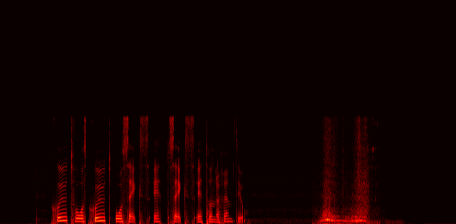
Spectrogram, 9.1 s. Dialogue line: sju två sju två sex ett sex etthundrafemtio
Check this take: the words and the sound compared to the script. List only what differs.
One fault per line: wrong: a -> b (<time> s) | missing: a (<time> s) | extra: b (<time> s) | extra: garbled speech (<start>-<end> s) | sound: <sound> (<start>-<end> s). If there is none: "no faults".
sound: dropout (2.2-2.3 s)
sound: whoosh (6.2-7.6 s)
